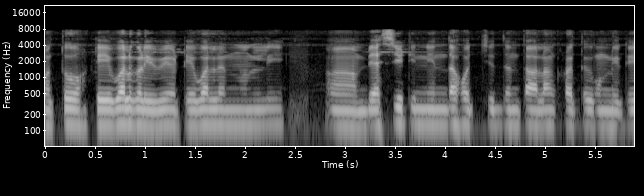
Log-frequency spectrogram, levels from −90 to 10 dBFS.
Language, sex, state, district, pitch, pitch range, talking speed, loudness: Kannada, male, Karnataka, Koppal, 125 Hz, 125-130 Hz, 80 wpm, -22 LUFS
